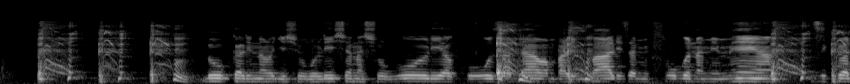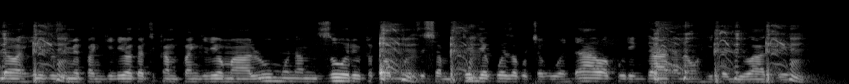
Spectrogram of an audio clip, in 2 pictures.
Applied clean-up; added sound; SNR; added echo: none; Cough; 5 dB; none.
